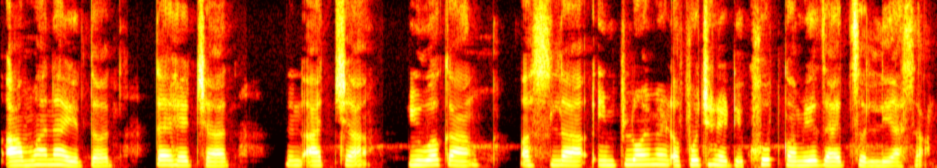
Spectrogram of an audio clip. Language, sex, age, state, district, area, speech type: Goan Konkani, female, 18-30, Goa, Pernem, rural, spontaneous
